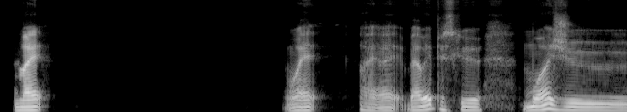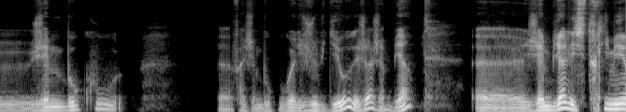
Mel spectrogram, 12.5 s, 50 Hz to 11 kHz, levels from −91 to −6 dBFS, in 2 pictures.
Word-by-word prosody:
Ouais. 105 +1 +4 2.4
Ouais, 100 +2 -3 0.4
ouais, 95 -4 -7
ouais, 95 0 -5
bah 105 +1 -2
ouais, 120 - +2
parce 115 -3 -9
que 105 -2 -4 0.4
moi 115 +8 +1
je 100 -4 -3
j'aime 100 +2 +1
beaucoup, 125 +4 -3 1.0
heu, - - -7
enfin - - -12
j'aime 85 +1 -8
beaucoup, 90 +1 -10
ouais, 95 0 +1
les 85 - -4
jeux 95 +3 -1
vidéo 85 -2 +3
déjà, - - +3
j'aime - - -5
bien, - - +1 0.6
heu, 90 0 +1
j'aime 110 +5 +6
bien 155 +8 +8
aller 155 -5 +7
streamer 145 +5 +6
100 Hz, 135 wpm, -25 LUFS, 95-110 Hz, 2.4 s, bien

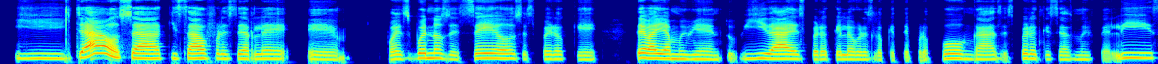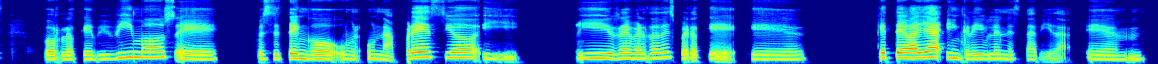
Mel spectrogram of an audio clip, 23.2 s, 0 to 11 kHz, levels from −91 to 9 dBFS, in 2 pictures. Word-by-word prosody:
y 205 0 -5
ya. 420 - +8
O 255 - +3
sea, 205 -4 +5
quizá, 205 0 +4
ofrecerle, 190 -2 -3 0.2
eh, 165 -2 -5 0.5
pues 180 +4 -4
buenos 215 -1 +2
deseos: 205 +4 0
"Espero 180 0 -7
que 160 0 -9 0.4
te 225 - +6
vaya 205 -2 +6
muy 185 -1 -2
bien 175 0 -4
en 165 -1 -8
tu - - -11
vida. 195 -2 +3
Espero 180 -1 -5
que 170 - -6
logres 170 -1 -4
lo 150 - -9
que - - -14
te 120 - -12
propongas. 185 -2 -3
Espero 200 -1 -4
que 175 - -13
seas 165 -1 -9
muy 165 -1 -9
feliz. 225 +2 -5 0.4
Por 180 -1 -2
lo 165 +1 -4
que 175 0 -4
vivimos, 245 +8 0
eh, 175 0 -2 0.4
pues 190 0 -6
te 195 - -4
tengo 185 -3 +2
un 180 -3 -7
un 185 -3 -5
aprecio. 235 +4 +3
Y 90 -3 -9 0.5
y 215 0 0
de 210 +1 +1
verdad, 205 +1 -1
espero 235 - -4
que 95 -1 -5
que 170 0 -7 0.7
que 230 - +2
te 230 +1 +5
vaya 240 +3 +8
increíble 195 -2 -2
en 185 -1 -6
esta 175 -2 -11
vida". - - -15
Em, 165 -2 -7
190 Hz, 150 wpm, -22 LUFS, 175-210 Hz, 0.7 s, ya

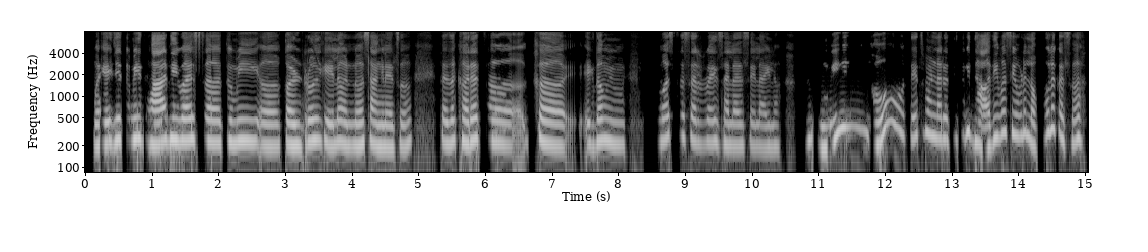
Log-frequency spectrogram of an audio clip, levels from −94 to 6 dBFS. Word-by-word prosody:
मग 205 - +3
हे 220 +1 +4
जे 240 +2 +4
तुम्ही 245 +1 +3
10 220 0 +5
दिवस 240 0 +5
अ, 225 -1 +3
तुम्ही 230 0 +2
अ, 210 - -5 0.4
कंट्रोल 215 +3 +3
केलं 215 0 +1
न 205 +1 +3
सांगण्याचं, 200 -1 0 0.5
त्याचं 225 0 +1
खरंच 235 +2 +4
अ, 230 - -3 0.7
ख - - 0 0.7
एकदम 230 +3 +1 0.8
मस्त 255 +2 -4
सरप्राईज 225 -2 -5
झाला 205 -1 -3
असेल 200 0 -9
आईला. 195 0 -7 0.7
मी 200 +9 +1 0.5
हो. 340 - +1
तेच 265 +3 -5
म्हणणार 270 -4 0
होती 245 0 -5
तुम्ही 285 +6 -3
10 185 -3 +1
दिवस 295 +6 -1
एवढं 280 +1 -1
लपवलं 265 - -1
कसं? 240 -1 -2
230 Hz, 135 wpm, -24 LUFS, 210-250 Hz, 0.8 s, 10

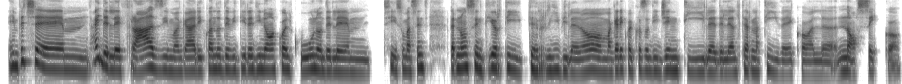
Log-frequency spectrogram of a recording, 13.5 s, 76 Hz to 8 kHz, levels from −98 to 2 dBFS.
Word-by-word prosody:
e - - -1
invece, 210 -7 +4
mhmm, 175 -2 -5
hai 300 +2 +4
delle 180 - +4
frasi 175 +1 +4
magari 165 +1 0
quando 180 +1 -1
devi 175 0 -3
dire 180 +1 -1
di 180 +1 -3
no 175 -1 +3
a 175 0 +3
qualcuno? 175 -1 +1
Delle 155 -3 -1 0.2
sì 190 -4 -5
somma, 170 -1 -2
senz 195 +3 -1 0.3
per 190 0 +1
non 195 +1 +4
sentirti 190 -4 0
terribile, 170 -2 -2
no, 165 +1 +2
magari 160 +2 +1
qualcosa 170 0 -3
di 165 0 -5
gentile, 160 -1 -2
delle 150 0 -1
alternative 155 -2 -4
ecco 140 0 -5
al 135 -1 -5
"no" 160 -3 +1
secco? 465 - -4
170 Hz, 145 wpm, -23 LUFS, 160-180 Hz, 0.3 s, invece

